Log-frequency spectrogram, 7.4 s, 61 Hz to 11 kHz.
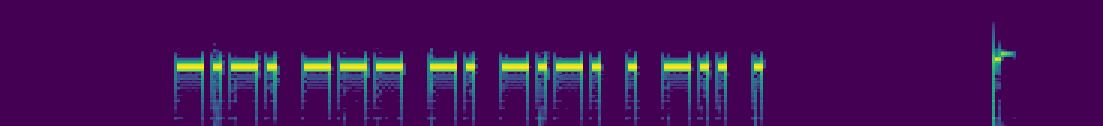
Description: Morse code, heard as a keyed tone, about 20 wpm, 700 Hz. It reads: CONCEDE
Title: 7 Letter Words - First 3 Letters Given - 20wpm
